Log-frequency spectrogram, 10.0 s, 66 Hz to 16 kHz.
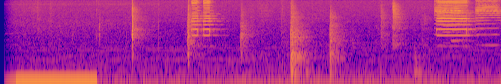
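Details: Drocon Bugs3 drone: short electronic beep bursts between handling clicks, with no motor spin-up. The motors won't start despite following the instructions; cause unclear.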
